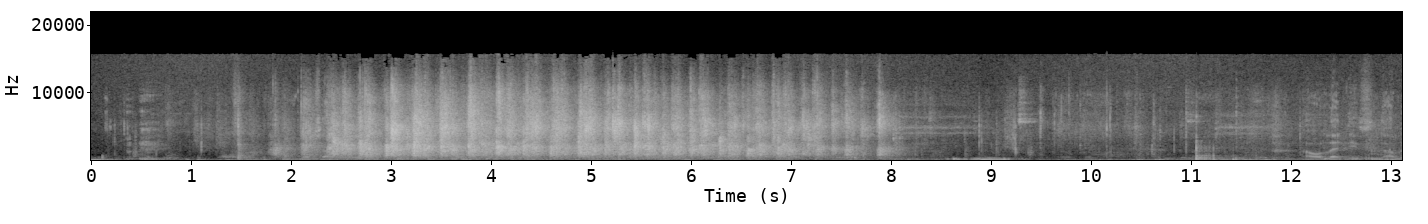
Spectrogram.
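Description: Audience applauding in a meeting room, rising about two seconds in and dying away after about eight seconds.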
